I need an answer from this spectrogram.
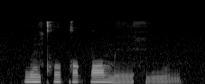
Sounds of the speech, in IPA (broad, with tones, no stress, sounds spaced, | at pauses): w ũ˦ kʰ o˦ k ɔ˦ k͡p ɔ˦ m eː˨ h i˨ ŋ ũ˨ n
